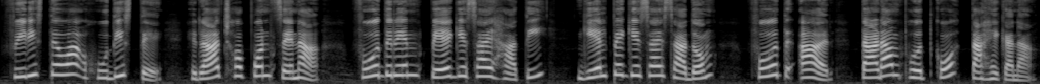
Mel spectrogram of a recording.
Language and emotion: Santali, neutral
